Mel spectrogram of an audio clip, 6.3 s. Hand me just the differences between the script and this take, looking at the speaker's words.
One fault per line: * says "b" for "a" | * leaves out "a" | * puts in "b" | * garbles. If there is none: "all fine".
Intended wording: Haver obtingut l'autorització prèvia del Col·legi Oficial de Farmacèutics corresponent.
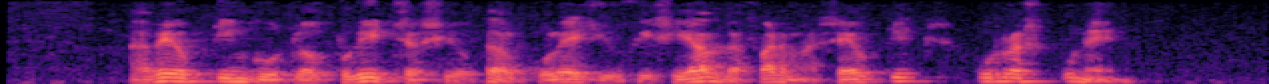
* leaves out "prèvia"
